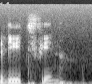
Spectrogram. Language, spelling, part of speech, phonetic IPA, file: Polish, Litwin, noun, [ˈlʲitfʲĩn], Pl-Litwin.ogg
